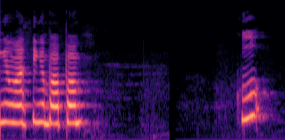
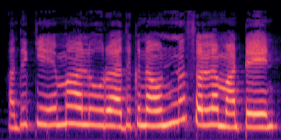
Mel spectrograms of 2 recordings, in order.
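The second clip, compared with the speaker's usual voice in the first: ordinary talk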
